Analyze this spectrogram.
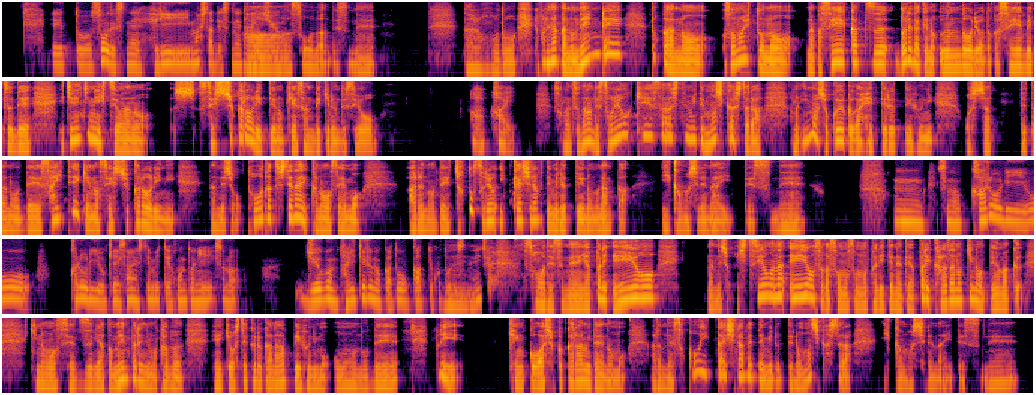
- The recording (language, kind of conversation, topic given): Japanese, advice, 年齢による体力低下にどう向き合うか悩んでいる
- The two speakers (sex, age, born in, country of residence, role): male, 30-34, Japan, Japan, advisor; male, 45-49, Japan, Japan, user
- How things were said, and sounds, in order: none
